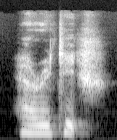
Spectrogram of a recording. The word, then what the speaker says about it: heritage: B, heritage. Heritage, từ này có trọng âm rơi vào âm tiết thứ nhất.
